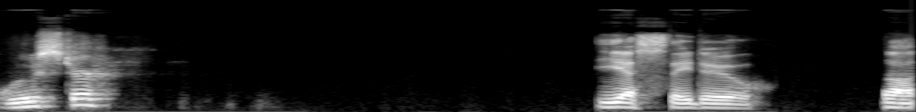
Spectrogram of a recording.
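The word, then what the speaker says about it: Worcester: paper on that um they pronounce it Wooster yes they do well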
